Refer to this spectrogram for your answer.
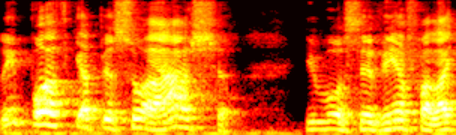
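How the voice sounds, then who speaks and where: Room echo can be heard clearly. Within it, a man speaks at a moderate pace. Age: 60s. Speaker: evangelist preacher. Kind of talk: sermon. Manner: halting.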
